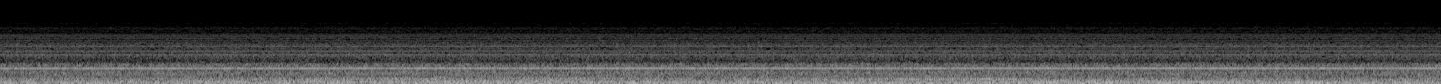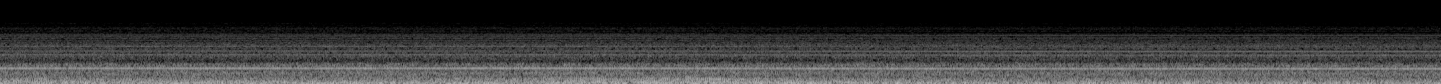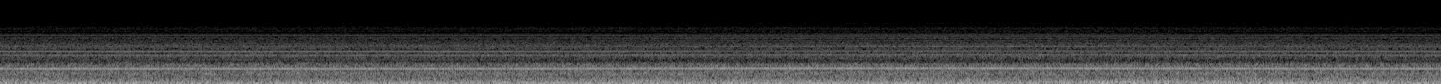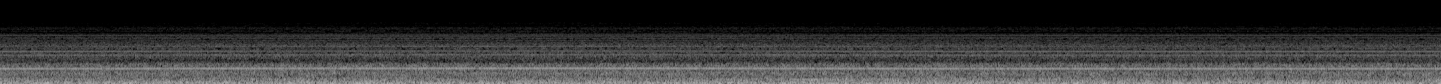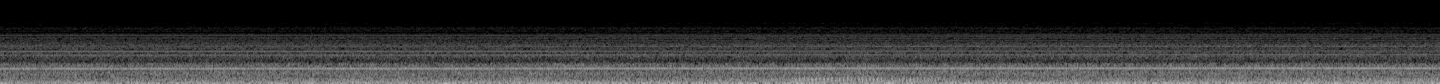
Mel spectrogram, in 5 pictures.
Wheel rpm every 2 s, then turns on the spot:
0, 0, 0, 0, 0, 0, 0, 0, 0, 0, 0, 0, 0, 0, 0, 0, 0, 0, 0, 0, 0, 0, 0, 0, 0, 0, 0, 0, 0, 0, 0, 0, 0, 0, 0, 0.
none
